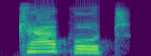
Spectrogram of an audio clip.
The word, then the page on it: capote: Indian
